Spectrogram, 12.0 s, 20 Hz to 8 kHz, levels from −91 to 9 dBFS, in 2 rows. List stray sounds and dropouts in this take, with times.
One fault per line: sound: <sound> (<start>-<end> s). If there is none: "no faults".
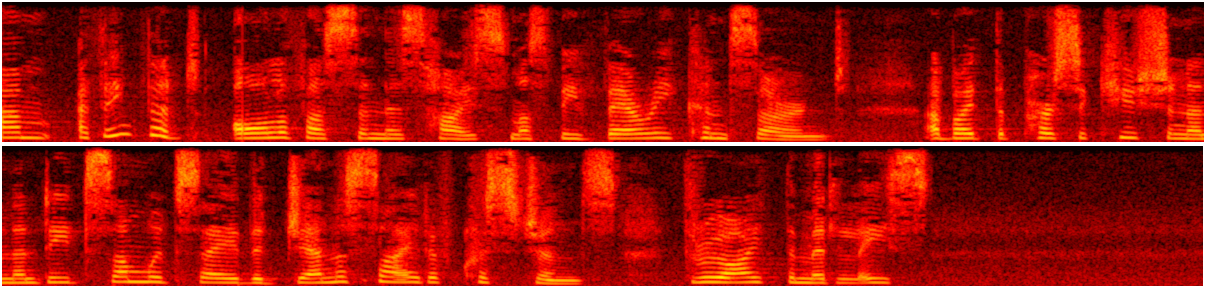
no faults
